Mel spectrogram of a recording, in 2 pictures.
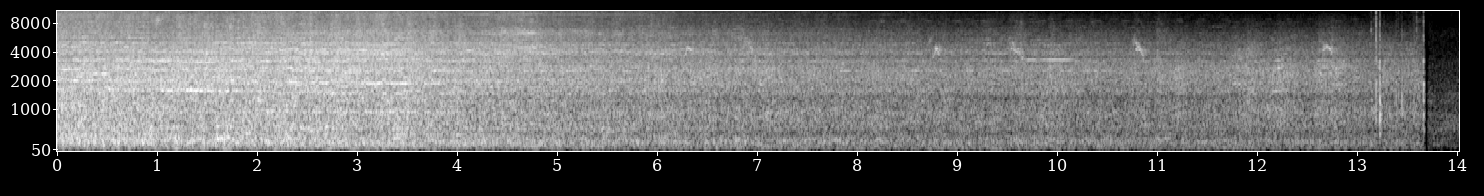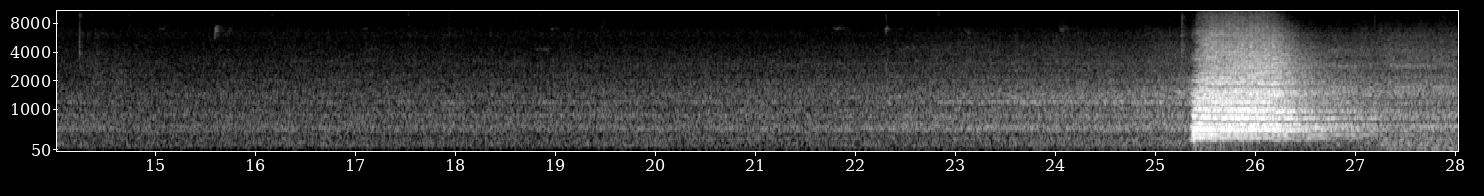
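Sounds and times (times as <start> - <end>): freight train rumbling: 0.0 - 13.7, 23.0 - 28.0
faint outdoor hiss: 6.3 - 25.5.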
